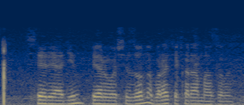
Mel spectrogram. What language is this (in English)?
Russian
